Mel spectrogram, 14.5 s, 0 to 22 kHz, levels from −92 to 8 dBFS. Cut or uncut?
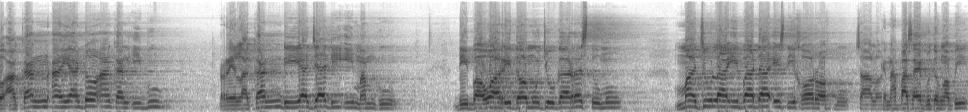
cut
